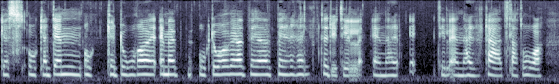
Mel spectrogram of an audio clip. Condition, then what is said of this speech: Stuttering. Alltså du mm. kan liksom stanna kvar mycket längre i din stamning.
